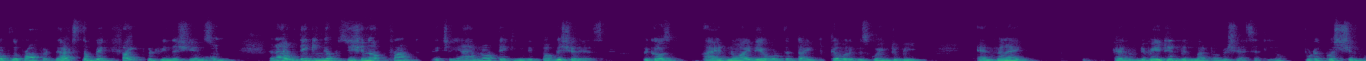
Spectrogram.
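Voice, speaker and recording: Very fast and somewhat breathy, a man's fairly high voice carries a dark, mellow tone and very wide pitch swings. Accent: Pakistani. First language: Punjabi. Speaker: scholar and author. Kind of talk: public talk. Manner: halting, many fillers.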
